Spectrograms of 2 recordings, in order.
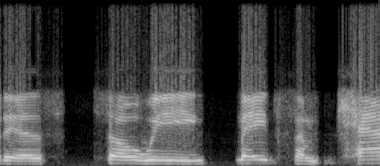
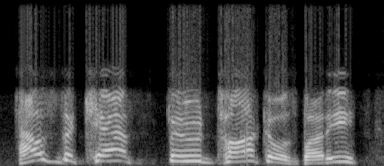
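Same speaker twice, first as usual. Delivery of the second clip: mock yell, high-pitched and slow; 7 semitones higher than usual. Telling a story, the speaker retells his bodybuilder buddy yelling to a man eating tacos. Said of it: "he just yells out".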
